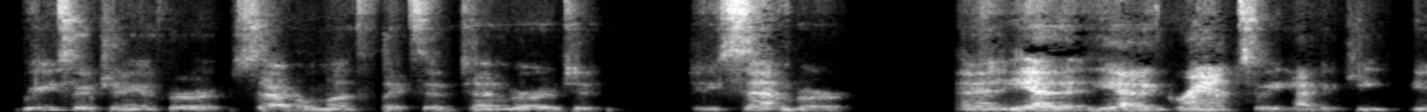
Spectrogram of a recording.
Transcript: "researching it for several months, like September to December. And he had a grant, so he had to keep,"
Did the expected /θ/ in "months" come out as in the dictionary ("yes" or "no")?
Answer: yes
